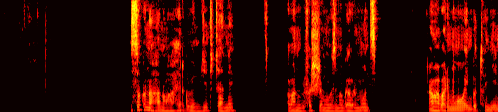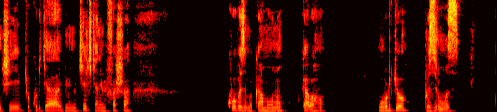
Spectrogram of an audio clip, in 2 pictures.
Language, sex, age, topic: Kinyarwanda, male, 18-24, finance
